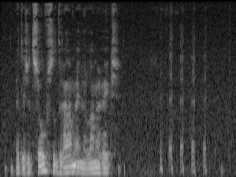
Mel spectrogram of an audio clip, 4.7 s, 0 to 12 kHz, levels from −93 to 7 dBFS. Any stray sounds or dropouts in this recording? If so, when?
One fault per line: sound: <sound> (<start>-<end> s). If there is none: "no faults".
sound: laugh (2.8-4.3 s)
